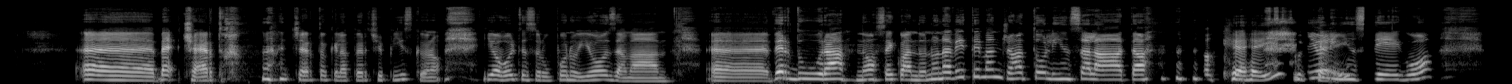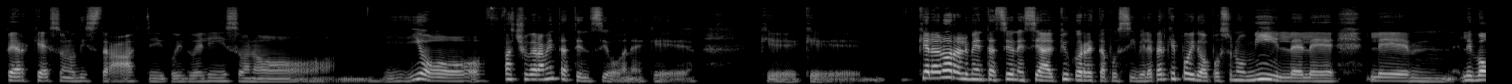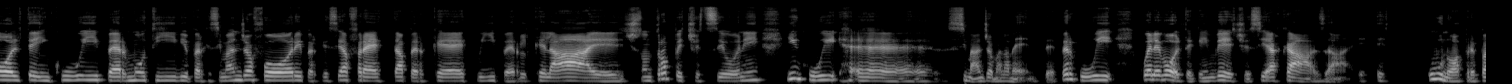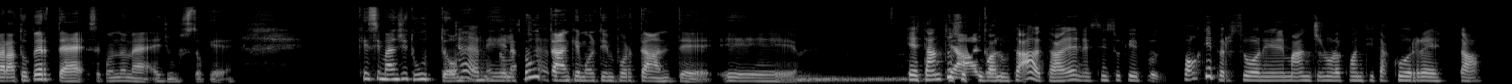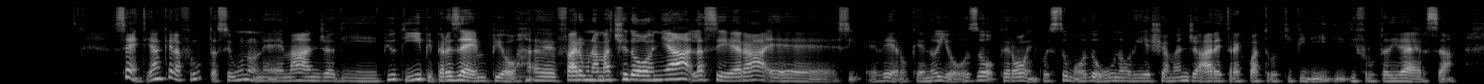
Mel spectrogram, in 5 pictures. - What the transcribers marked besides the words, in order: other background noise; chuckle; chuckle; laughing while speaking: "Okay"; "perché" said as "perlché"
- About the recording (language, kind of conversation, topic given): Italian, podcast, Cosa significa per te nutrire gli altri a tavola?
